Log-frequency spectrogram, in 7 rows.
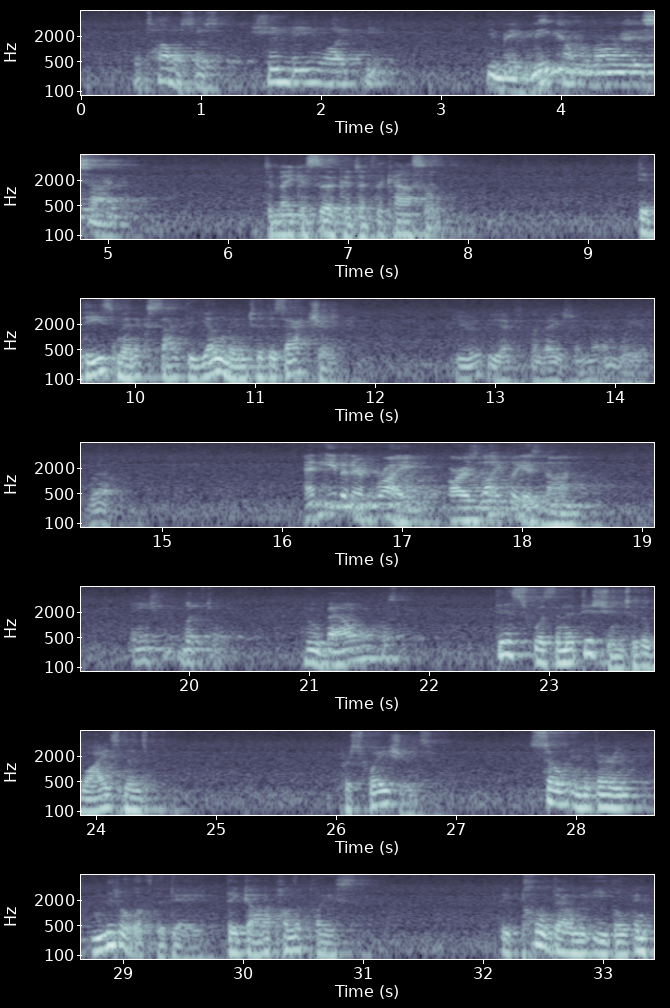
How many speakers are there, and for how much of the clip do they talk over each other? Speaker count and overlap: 6, no overlap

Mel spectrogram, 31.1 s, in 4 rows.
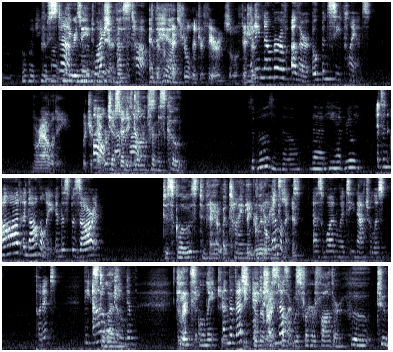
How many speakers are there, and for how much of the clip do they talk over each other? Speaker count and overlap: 4, about 32%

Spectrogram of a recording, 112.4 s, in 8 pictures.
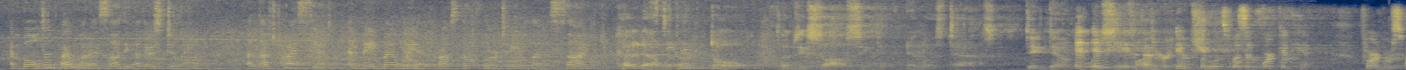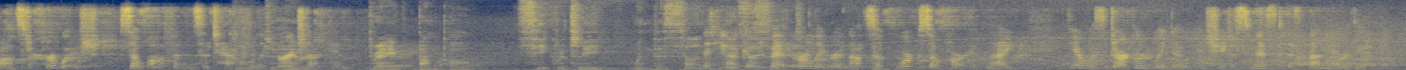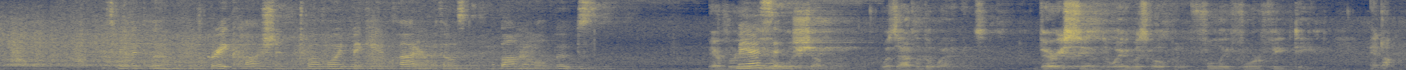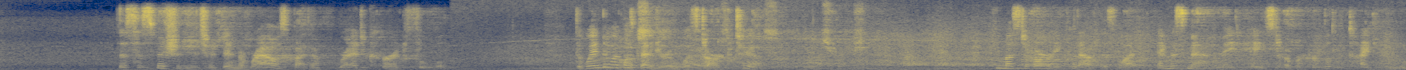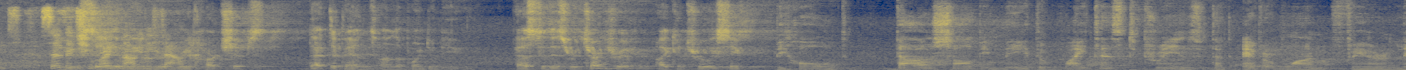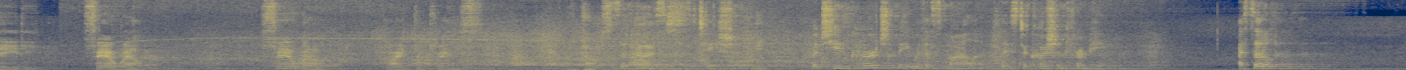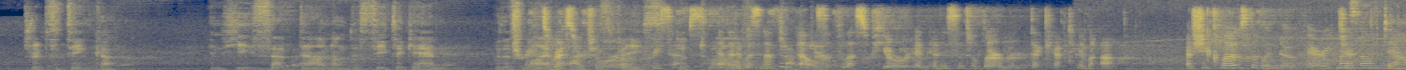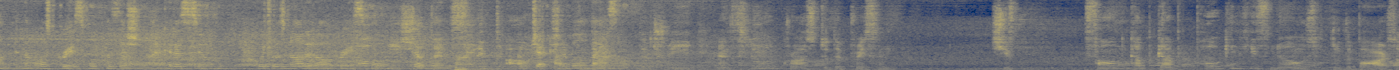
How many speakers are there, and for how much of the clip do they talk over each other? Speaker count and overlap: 4, about 17%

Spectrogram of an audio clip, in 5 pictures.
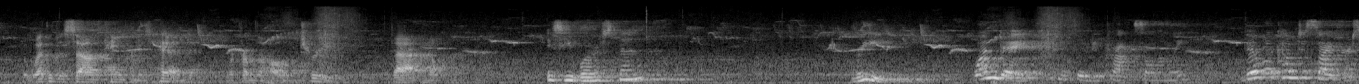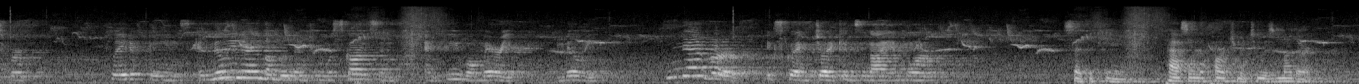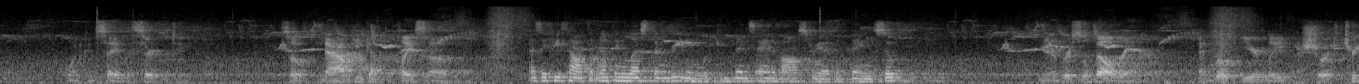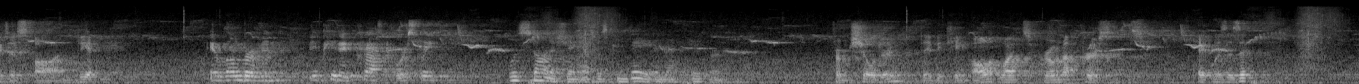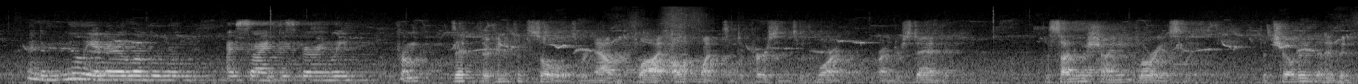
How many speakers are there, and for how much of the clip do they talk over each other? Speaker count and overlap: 3, no overlap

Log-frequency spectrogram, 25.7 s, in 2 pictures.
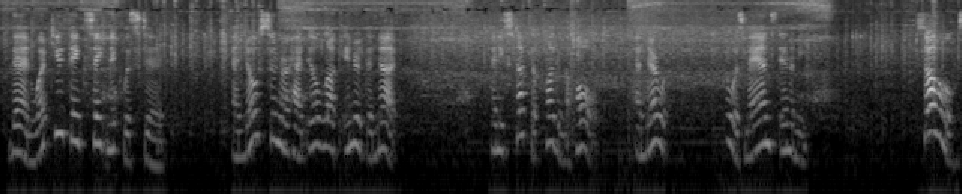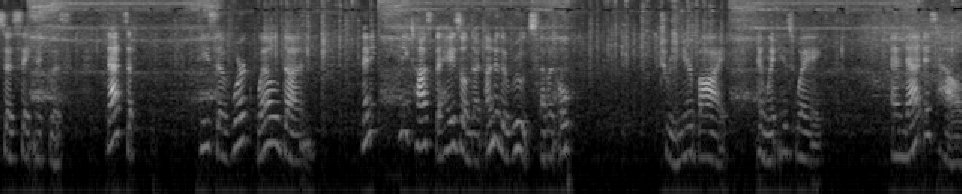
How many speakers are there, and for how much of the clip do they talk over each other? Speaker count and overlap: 1, no overlap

